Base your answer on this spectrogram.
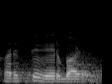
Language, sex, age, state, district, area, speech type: Tamil, male, 18-30, Tamil Nadu, Ariyalur, rural, read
